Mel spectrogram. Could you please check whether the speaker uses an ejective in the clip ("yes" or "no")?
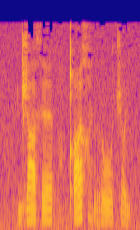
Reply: yes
